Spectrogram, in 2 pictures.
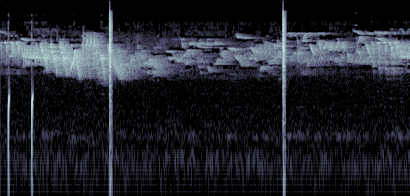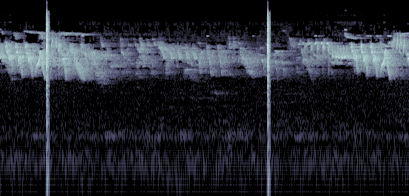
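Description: Many small birds chirping and twittering together in a dense chorus that swells and fades, with a sharp click about every three to four seconds.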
